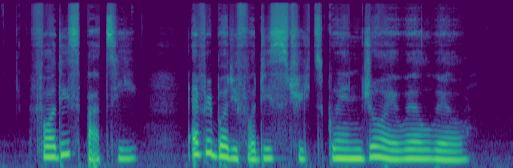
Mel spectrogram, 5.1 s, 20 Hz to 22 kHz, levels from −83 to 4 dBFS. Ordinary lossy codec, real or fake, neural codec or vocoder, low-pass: none; real; none; none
